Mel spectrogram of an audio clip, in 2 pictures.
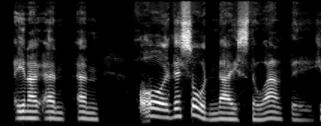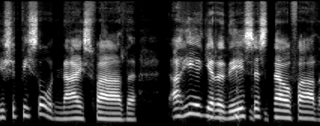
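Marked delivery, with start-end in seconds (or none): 1.9-8.6 put-on old Irish man accent, bumbling, way too nice. Imitating a way too nice old bloke, probably Irish: put-on way too nice Irish bloke. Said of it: "some bimbling old bloke who is way too nice and probably Irish".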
